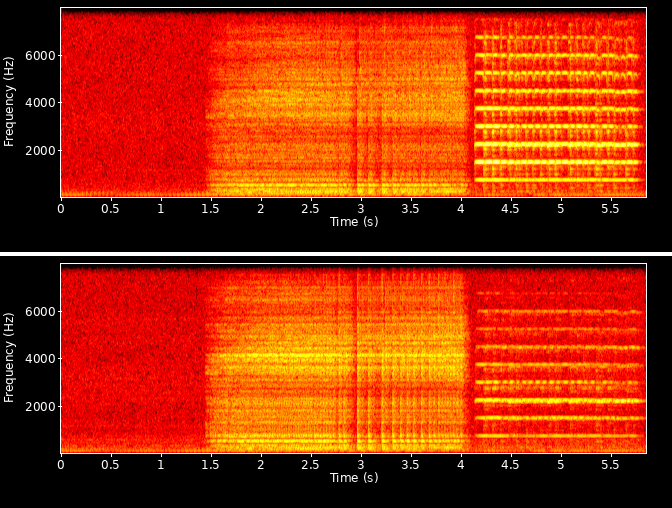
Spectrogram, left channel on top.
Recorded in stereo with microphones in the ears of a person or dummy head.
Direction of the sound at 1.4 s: 60° right (ahead or behind).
